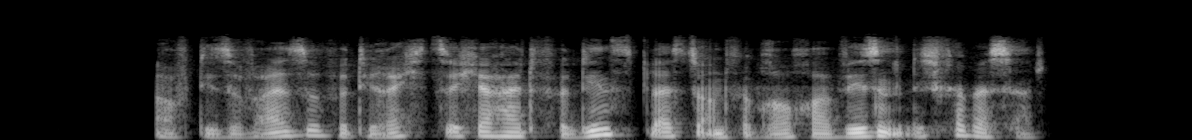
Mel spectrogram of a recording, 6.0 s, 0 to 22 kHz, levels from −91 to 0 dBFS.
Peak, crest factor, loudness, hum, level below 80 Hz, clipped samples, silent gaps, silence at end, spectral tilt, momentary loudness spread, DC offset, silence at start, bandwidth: -8 dBFS; 18 dB; -25 LUFS; none; -62 dBFS; under 0.1%; none; 0.75 s; -5.5 dB/octave; 12 LU; under 0.1%; 0.8 s; 7.6 kHz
